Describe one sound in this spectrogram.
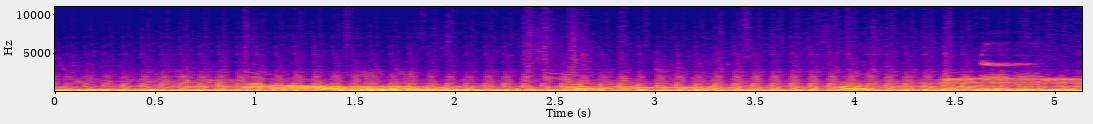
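A monster growls.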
